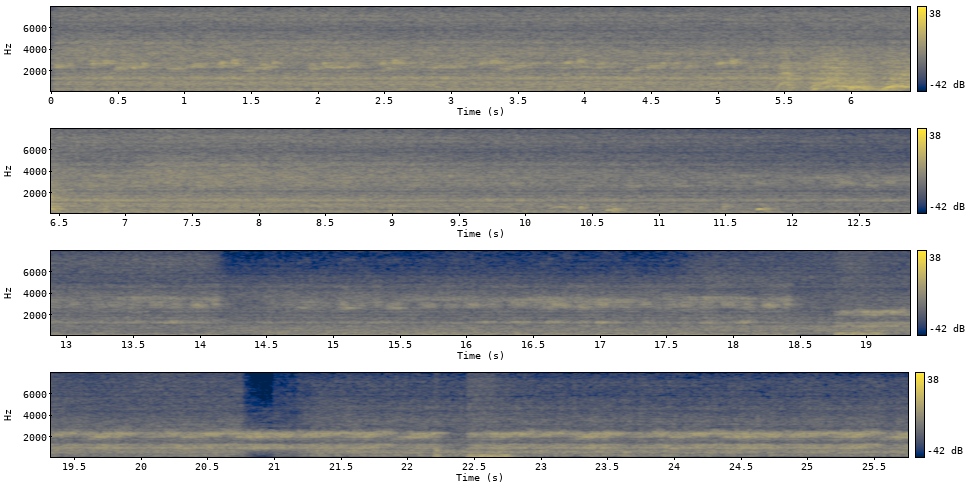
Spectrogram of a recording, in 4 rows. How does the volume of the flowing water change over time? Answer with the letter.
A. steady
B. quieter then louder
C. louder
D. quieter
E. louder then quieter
D.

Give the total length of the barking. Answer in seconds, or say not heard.
not heard.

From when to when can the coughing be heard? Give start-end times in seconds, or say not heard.
10.2-12.0.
